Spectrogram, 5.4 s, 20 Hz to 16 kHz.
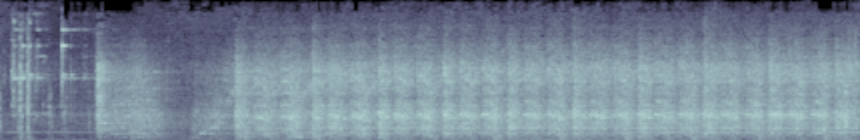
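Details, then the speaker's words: V6 car sent from another shop for no-start, cam sensor code stored, fuel presence simulated: starter cranks evenly with healthy steady compression pulses but never fires; does not sound like a broken timing belt. "Yes, it spins over, and quite frankly, from the healthiness of the way it sounded, you would be it does not sound like a broken timing belt. And I tell you why. That's because the belt's technically not broken. If the car is out of time."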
